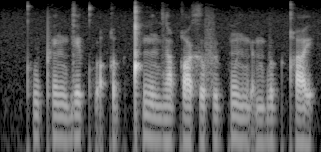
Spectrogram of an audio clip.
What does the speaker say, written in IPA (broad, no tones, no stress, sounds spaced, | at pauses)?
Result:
kʷʰ i pʰ ẽ ŋ ɡ e kʷʰ a̰ q ə kʷ ǃʰ ĩ n z ɛ̃ q ø x ə f ø kʷ ĩ ŋ ɛ̰ m b ə kʷ qʰ e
